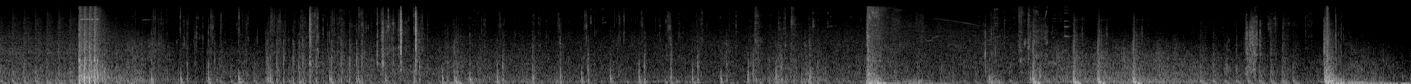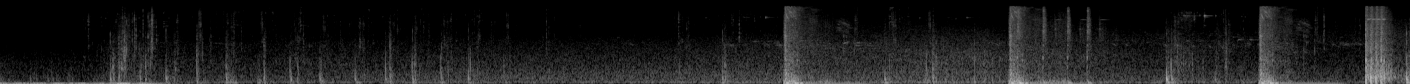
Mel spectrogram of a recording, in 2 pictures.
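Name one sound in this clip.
Footsteps thud quickly while running.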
